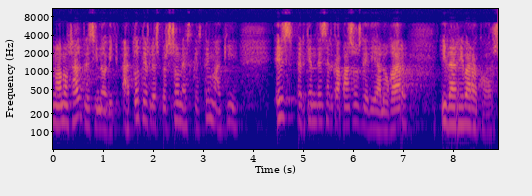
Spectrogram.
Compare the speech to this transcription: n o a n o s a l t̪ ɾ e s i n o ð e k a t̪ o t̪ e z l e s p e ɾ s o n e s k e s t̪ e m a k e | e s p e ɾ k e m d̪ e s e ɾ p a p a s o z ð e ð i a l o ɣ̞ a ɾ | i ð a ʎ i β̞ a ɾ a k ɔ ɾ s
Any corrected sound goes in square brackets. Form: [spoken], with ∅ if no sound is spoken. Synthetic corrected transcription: n o a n o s a l t̪ ɾ e s i n o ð [i] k a t̪ o t̪ e z l e s p e ɾ s o n e s k e s t̪ e m a k [i] | e s p e ɾ k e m d̪ e s e ɾ [k] a p a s o z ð e ð i a l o ɣ̞ a ɾ | i ð a [r] i β̞ a ɾ a k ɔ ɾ s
